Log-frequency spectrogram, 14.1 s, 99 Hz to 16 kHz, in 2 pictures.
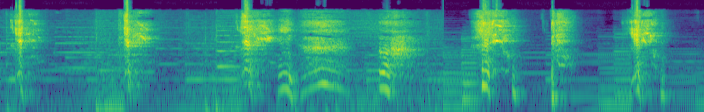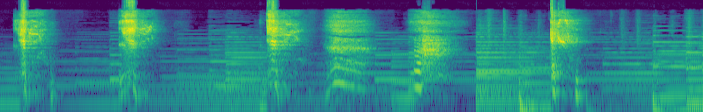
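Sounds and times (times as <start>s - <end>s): person sneezing: 0.0s - 0.5s, 1.2s - 1.6s, 2.4s - 7.6s, 8.2s - 8.7s, 9.7s - 11.7s, 12.6s - 13.0s
background music: 0.0s - 14.0s.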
